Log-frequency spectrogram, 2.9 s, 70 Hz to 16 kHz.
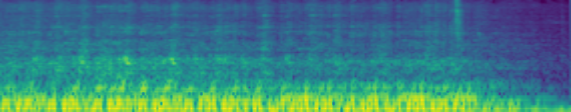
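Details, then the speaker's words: Engine that had a mysterious lifter noise, now with 80 oil pressure and good temperature; the noise cleared after hard revving. Deep, steady low rumble with no ticking left on top as it winds down. Running clean. "I can't believe it it came and went but in the end I beat it"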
